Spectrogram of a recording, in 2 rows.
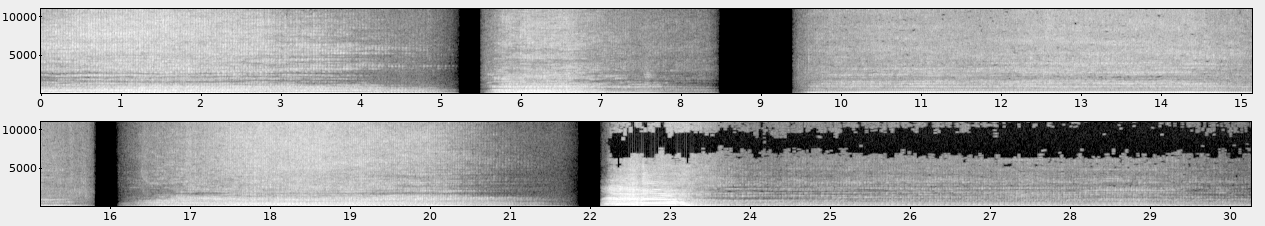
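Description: African forest elephant calls: four long, low, rumbling calls lasting a few seconds each, separated by short silences. About 22 s in, a call swoops sharply up and down in pitch, then settles into a steadier, quieter call.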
